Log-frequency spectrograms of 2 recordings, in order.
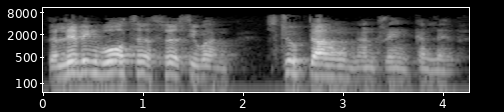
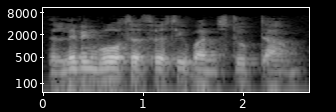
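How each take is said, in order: First: Loud, high proclamation of the hymn line; ringing proclamation. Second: Tender reread. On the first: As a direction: call it out to the hall. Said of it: "But the second verse". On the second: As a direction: savour the words gently, dropping away. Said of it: "I just love those words". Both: Shown as a demonstration.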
